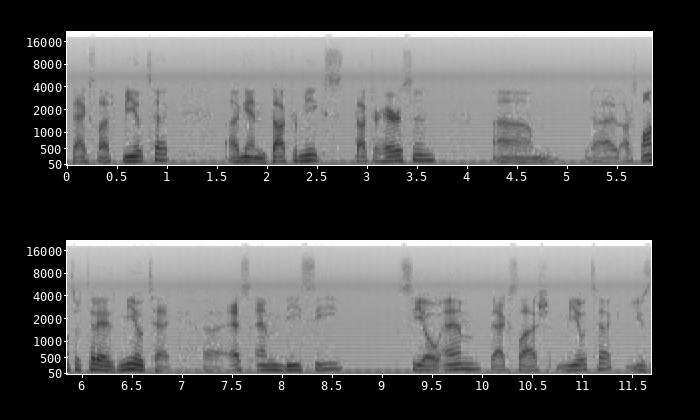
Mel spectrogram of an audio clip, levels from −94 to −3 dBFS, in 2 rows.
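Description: From start to finish, a mains buzz sits under the speech, fairly prominent at roughly 15 dB below it. Sharp switching spikes, entering through a rectifier, dimmer or unshielded path, arrive twice per 60 Hz cycle, so 120 times a second. They spread harmonics of 60 Hz up into the kilohertz range. That rich upper content makes it a raspy, edgy buzz rather than the smooth, low, tone-like drone of plain hum.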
